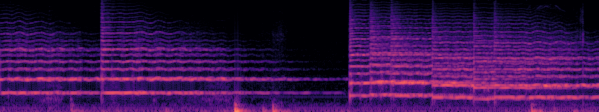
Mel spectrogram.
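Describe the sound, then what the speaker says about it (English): A retro synth lead line made of three layered synths plays the same part as bright, sustained buzzy notes in a slow melodic line, with faint low thumps beneath, fairly quiet and alone. "So the synth line sounds like this."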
